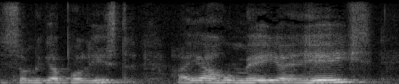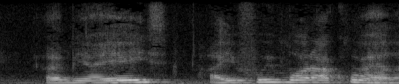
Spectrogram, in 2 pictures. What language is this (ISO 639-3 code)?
por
